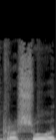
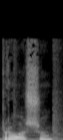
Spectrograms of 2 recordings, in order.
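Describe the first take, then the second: First: The stress is on the second syllable. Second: The stress is on the first syllable. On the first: It means I ask or request something. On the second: It is a polite interjection meaning please.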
